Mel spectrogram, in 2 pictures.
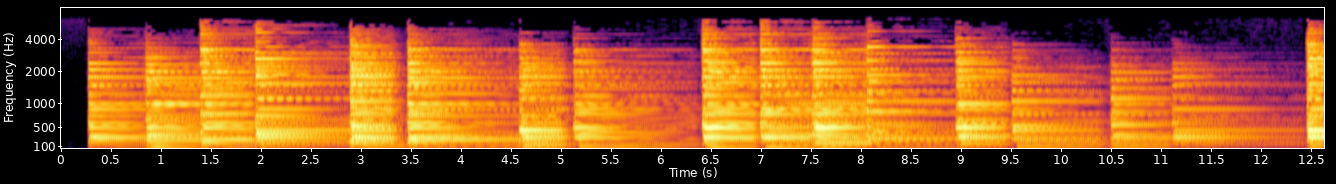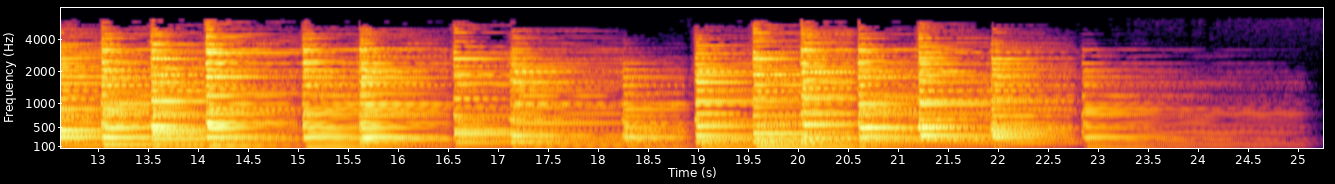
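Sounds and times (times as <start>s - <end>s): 
simple piano hymn accompaniment: 0.3s - 25.2s.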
